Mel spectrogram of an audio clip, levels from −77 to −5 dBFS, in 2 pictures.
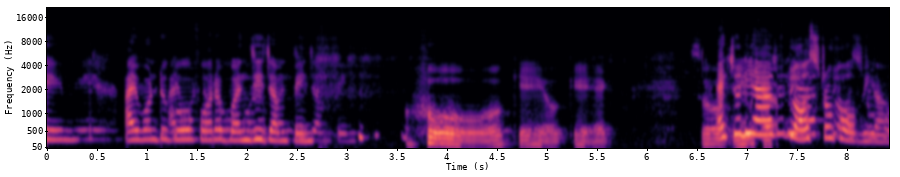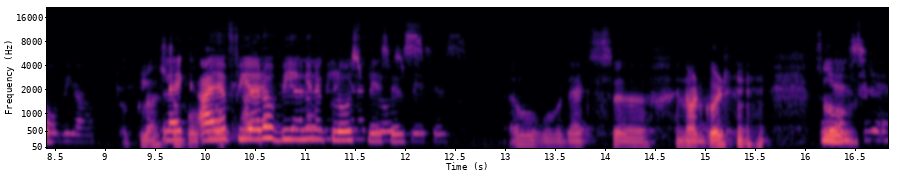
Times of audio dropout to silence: none

